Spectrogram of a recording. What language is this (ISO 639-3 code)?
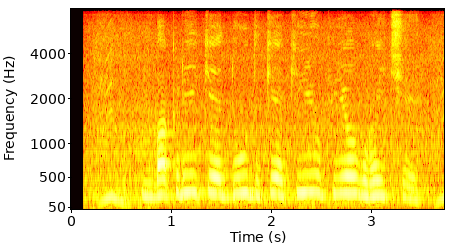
mai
